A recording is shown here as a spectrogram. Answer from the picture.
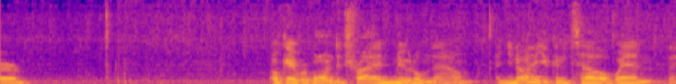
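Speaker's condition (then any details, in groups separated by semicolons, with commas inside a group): No condition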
